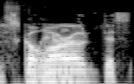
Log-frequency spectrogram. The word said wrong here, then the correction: scleroderma: no, scol- it's scleroderma. That's what it is.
